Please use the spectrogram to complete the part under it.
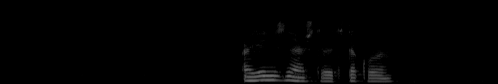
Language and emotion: Russian, neutral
